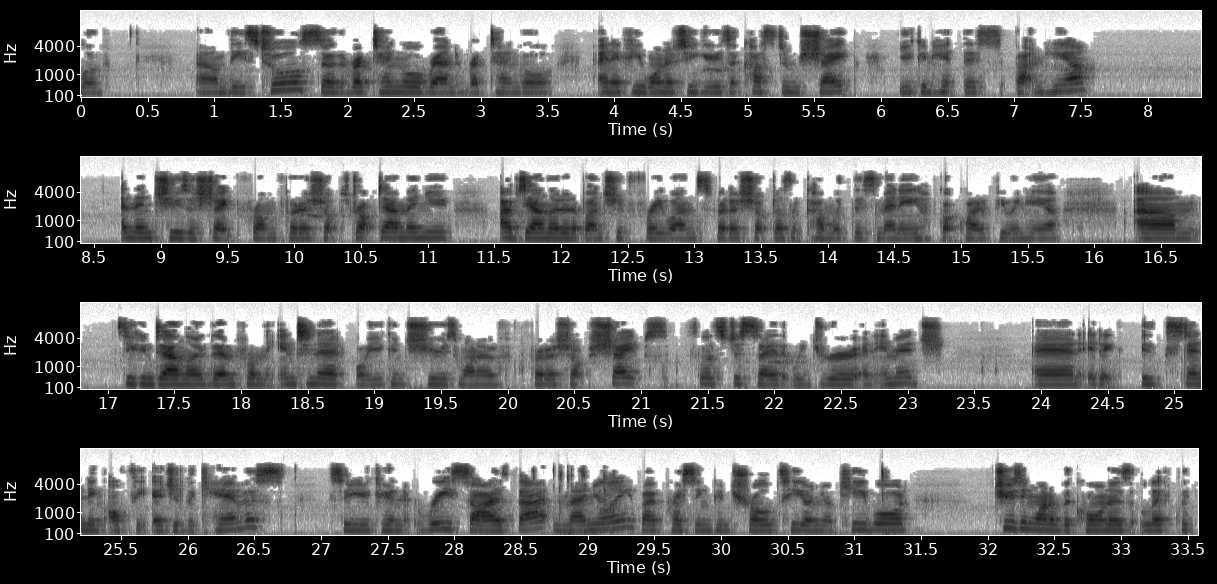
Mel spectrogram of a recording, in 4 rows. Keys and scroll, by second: 28.8 ctrl+t.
